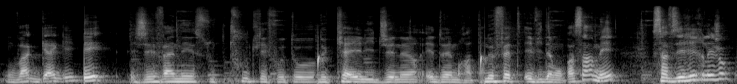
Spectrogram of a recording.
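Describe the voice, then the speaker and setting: A man from France telling anecdotes to the camera in a casual, animated, self-mocking and slangy way. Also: medium pitch, normal speed, faint music behind. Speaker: vlogger.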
